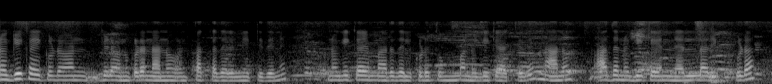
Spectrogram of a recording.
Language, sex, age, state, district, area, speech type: Kannada, female, 30-45, Karnataka, Dakshina Kannada, rural, spontaneous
